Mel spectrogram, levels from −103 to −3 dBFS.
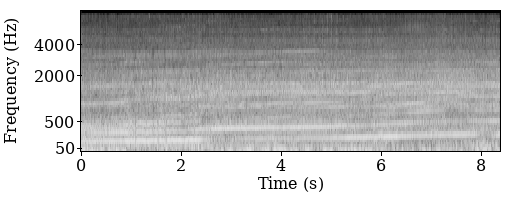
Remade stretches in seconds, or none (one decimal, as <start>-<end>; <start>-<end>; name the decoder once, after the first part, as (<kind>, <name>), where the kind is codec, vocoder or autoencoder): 0.9-2.6 (vocoder, HiFi-GAN)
